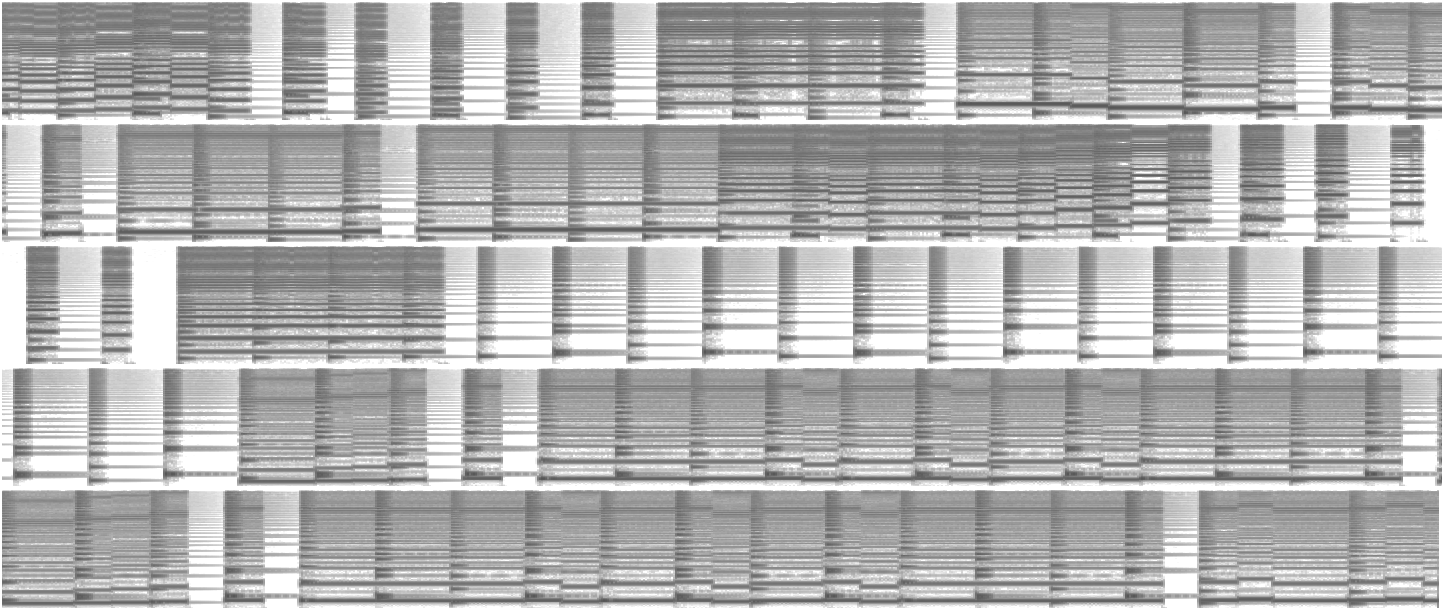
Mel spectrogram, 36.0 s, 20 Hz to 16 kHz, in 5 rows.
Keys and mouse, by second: 7.9-9.3 drag, 16.6-17.9 drag, 21.4-23.1 drag, 35.2 click, 35.3 z.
